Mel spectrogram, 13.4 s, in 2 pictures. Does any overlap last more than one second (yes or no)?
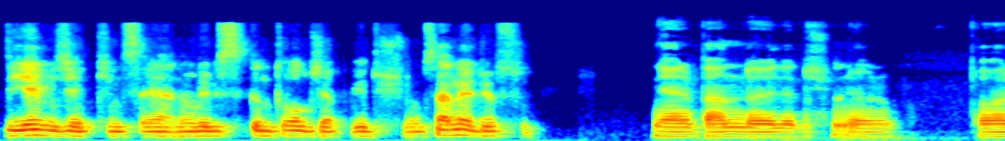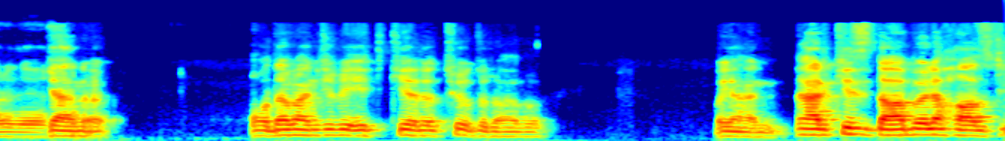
no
